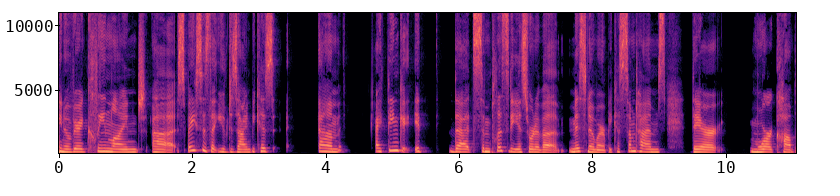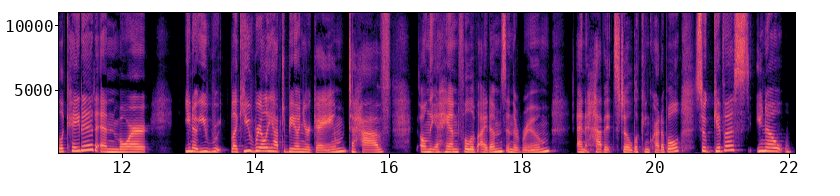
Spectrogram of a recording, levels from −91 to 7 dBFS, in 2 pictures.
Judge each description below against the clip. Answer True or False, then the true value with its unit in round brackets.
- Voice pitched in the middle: False (220 Hz)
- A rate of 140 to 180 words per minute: True (170 wpm)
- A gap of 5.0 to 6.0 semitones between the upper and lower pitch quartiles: False (4.2 semitones)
